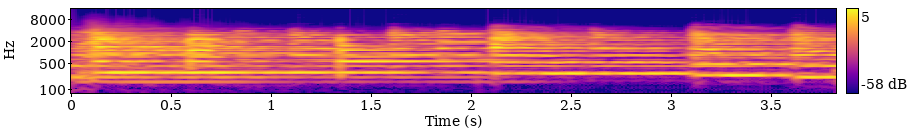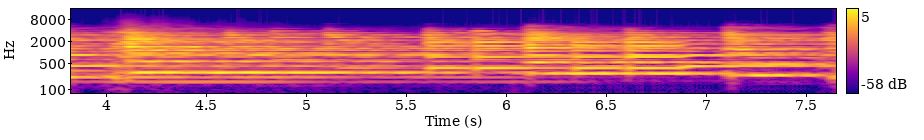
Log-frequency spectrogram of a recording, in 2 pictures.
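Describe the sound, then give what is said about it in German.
Three layered electric guitar tracks, recorded live with a loop station and left unchanged, play together in a steady, repeating loop, with effects-laden chordal tones ringing out loud and no voices. “Ja, was man da hört, sind einfach die drei essentiellen Gitarrspuren, die ich mit der Loopstation damals aufgenommen habe.”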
